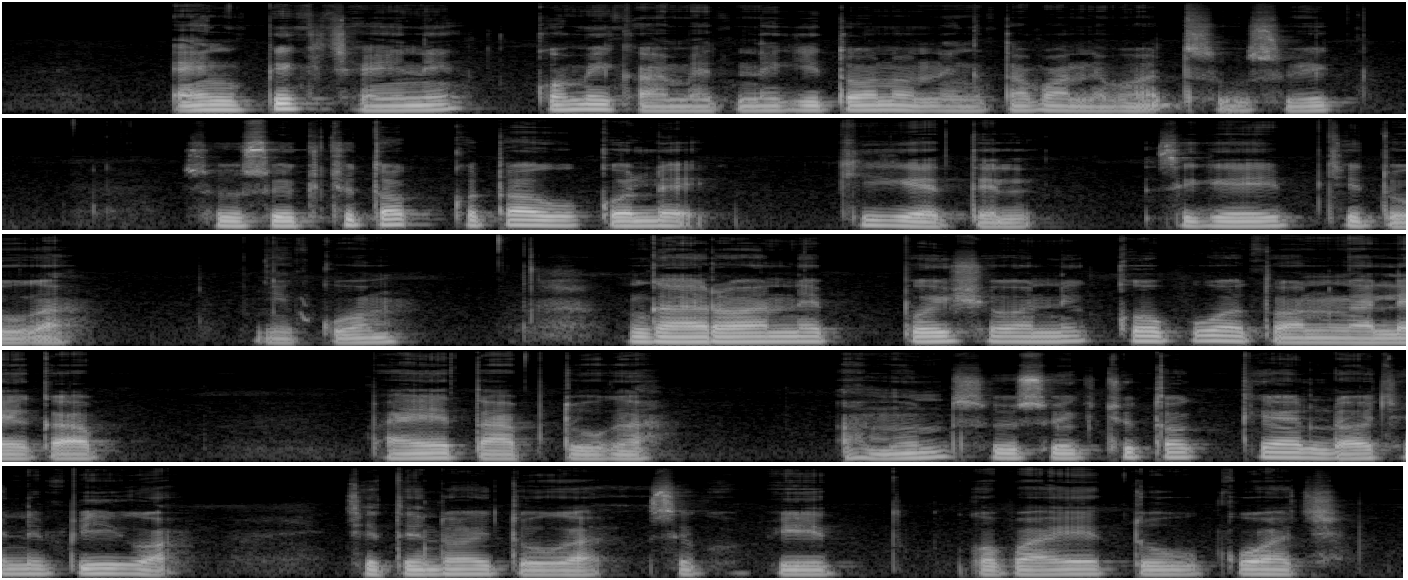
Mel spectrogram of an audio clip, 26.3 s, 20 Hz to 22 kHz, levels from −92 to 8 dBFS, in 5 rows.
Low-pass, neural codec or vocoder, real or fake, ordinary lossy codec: none; none; real; none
